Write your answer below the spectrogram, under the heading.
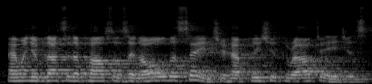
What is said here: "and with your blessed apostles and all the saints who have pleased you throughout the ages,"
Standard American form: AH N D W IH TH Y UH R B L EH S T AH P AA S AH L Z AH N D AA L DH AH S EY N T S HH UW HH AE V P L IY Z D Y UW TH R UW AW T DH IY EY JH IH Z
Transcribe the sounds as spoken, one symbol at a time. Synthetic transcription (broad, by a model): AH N W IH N Y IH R B L EH S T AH P AA S L Z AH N AA L DH AH S EY N T S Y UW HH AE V P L IY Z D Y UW TH R UW AW T DH IY EY JH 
